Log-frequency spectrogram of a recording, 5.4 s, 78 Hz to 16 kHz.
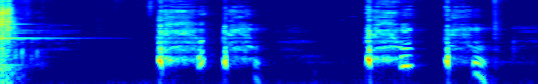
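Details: Productive cough in an adult during a back and biceps workout; reports lung function of only 46% and getting winded, panting and gasping for air.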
